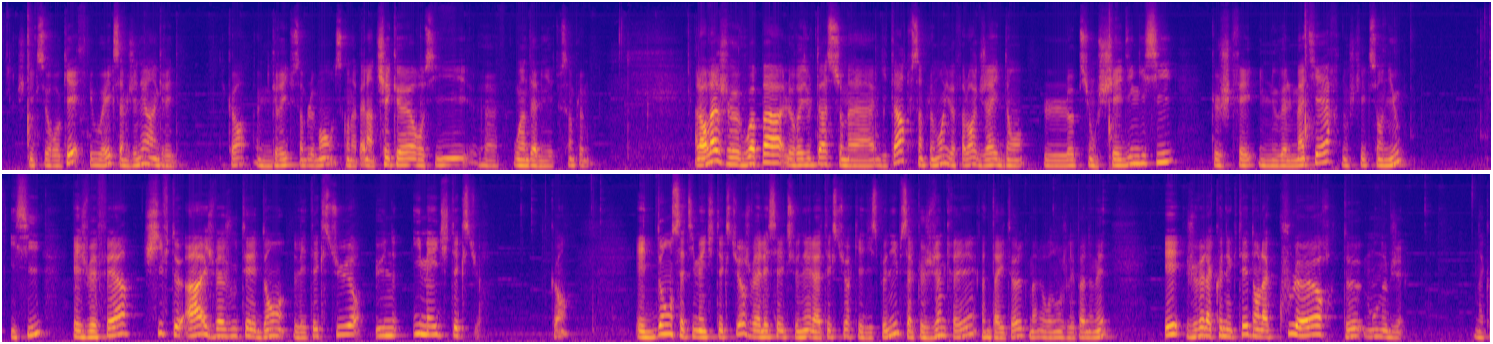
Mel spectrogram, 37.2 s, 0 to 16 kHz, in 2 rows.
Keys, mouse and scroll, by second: 7.7 Tab, 8.6 a, 8.8 middle click, 9.1 Tab, 10.2 middle click.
